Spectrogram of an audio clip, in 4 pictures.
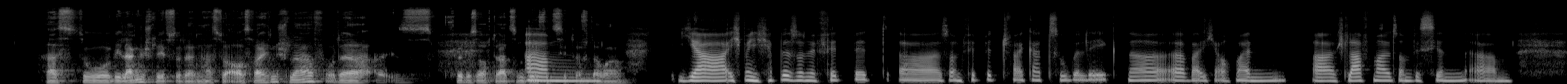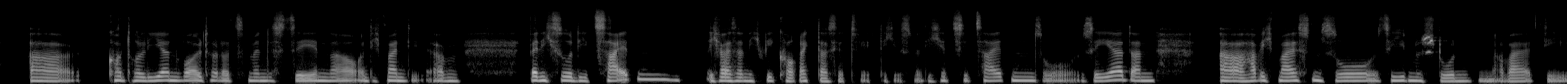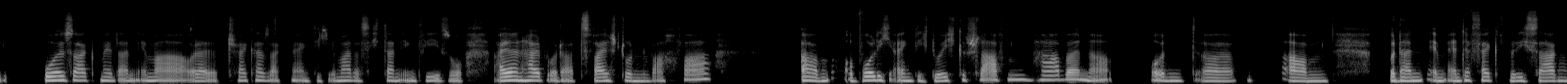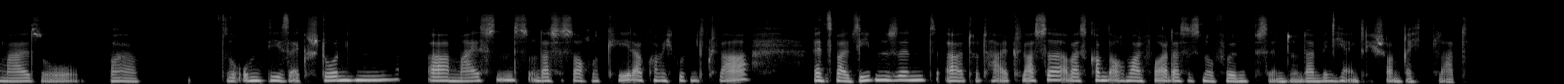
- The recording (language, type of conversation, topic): German, advice, Wie kann ich trotz abendlicher Gerätenutzung besser einschlafen?
- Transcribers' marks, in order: none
